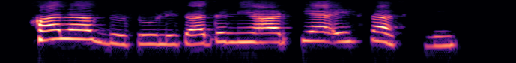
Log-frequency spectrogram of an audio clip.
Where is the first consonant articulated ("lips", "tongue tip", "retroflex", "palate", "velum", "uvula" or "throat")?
velum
